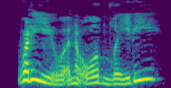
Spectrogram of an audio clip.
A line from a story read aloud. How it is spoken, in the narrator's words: He laughed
